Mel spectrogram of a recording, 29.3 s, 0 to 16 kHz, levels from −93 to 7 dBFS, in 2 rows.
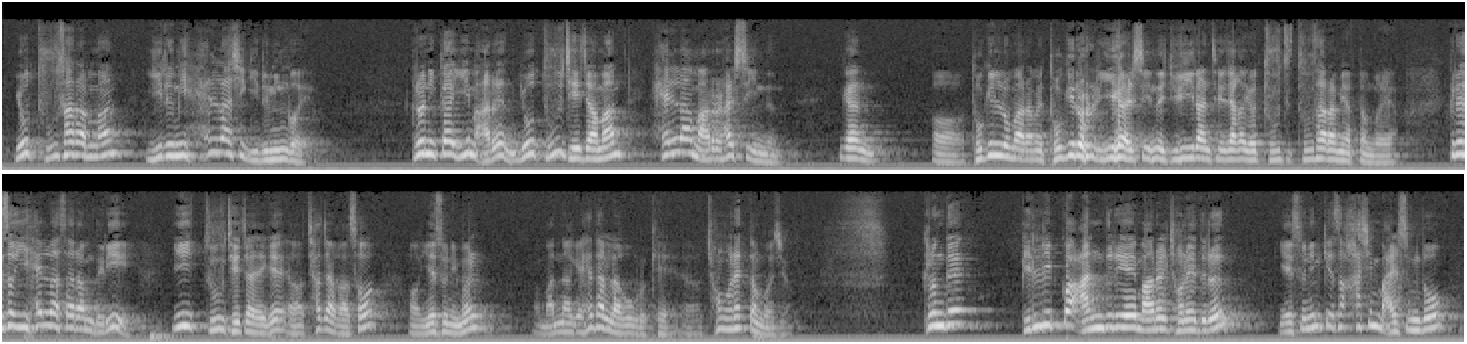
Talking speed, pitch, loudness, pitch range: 290 characters per minute, 190 Hz, -16 LUFS, 150-235 Hz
